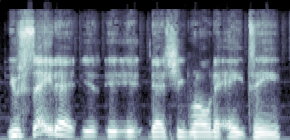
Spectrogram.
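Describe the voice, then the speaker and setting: A man around forty hosting a casual group chat in animated, slangy talk. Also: medium pitch, normal speed, dry recording, soft background music. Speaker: show host.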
